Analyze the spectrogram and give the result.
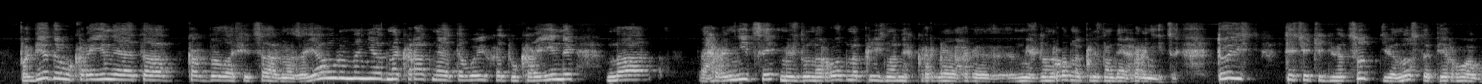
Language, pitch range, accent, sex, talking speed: Ukrainian, 175-235 Hz, native, male, 80 wpm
